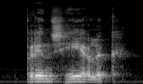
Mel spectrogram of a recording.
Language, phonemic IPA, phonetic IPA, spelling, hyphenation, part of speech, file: Dutch, /ˌprɪnsˈɦeːr.lək/, [ˌprɪnsˈɦɪːr.lək], prinsheerlijk, prins‧heer‧lijk, adverb / adjective, Nl-prinsheerlijk.ogg
- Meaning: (adverb) very comfortably, delightfully; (adjective) very comfortable, delightful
